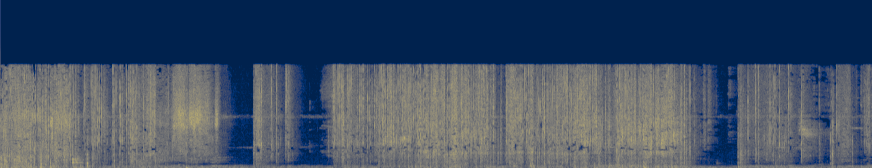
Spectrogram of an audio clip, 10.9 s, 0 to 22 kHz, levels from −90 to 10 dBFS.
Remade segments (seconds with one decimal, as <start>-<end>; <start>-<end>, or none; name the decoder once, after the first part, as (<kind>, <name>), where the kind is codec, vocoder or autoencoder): 2.8-7.6 (vocoder, BigVGAN v2)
